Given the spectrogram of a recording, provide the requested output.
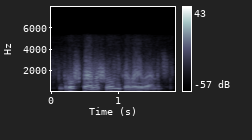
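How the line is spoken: Joyful. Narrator (Russian): радостно сказал Стародонский

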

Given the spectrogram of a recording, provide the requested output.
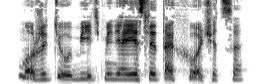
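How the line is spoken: Moan. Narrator (Russian): простонала она

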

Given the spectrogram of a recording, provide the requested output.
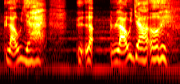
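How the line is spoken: Trembling call. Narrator (Vietnamese): Bà Bích Liên cố gắng lấy lại tinh thần, run run giọng gọi ông

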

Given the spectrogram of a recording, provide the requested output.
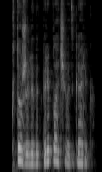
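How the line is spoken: Sighed. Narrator (Russian): вздохнула я

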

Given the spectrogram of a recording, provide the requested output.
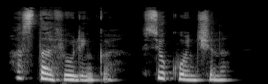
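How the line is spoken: Faint moan. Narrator (Russian): простонала едва слышно Ирина

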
